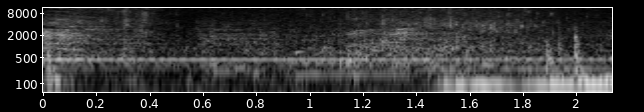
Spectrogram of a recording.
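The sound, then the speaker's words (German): A boat is turned over and pulled into river water: a steady watery wash with a low rumbling surge that swells and grows louder through the second half. “Leopold Friedmann half ihr, es umzudrehen und ins Wasser zu ziehen.”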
